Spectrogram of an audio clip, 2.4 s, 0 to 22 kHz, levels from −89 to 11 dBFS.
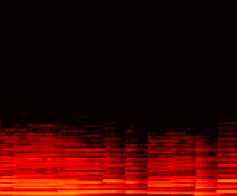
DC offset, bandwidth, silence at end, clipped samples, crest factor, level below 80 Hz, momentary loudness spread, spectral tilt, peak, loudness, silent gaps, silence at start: under 0.1%; 8.2 kHz; 0 s; under 0.1%; 12 dB; -88 dBFS; 8 LU; -2 dB/octave; -20 dBFS; -33 LUFS; none; 0 s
